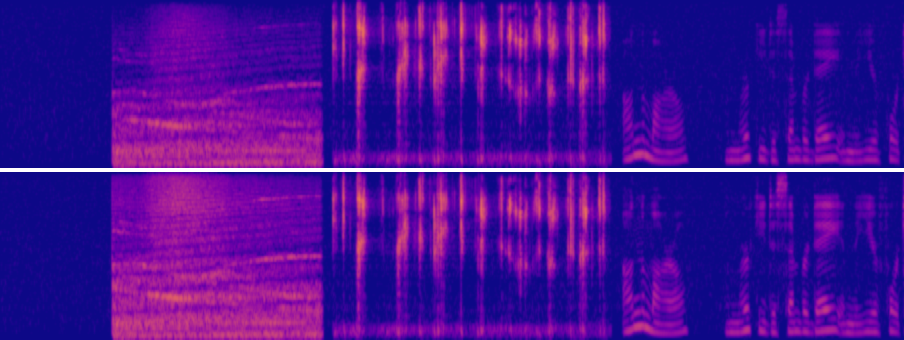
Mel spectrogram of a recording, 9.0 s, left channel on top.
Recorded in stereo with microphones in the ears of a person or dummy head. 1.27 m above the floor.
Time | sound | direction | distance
1.1 | a siren | 60° right (ahead or behind) | ?
3.3 | chewing | 5° left (ahead or behind) | ?
6.2 | a woman speaking | 45° right (ahead or behind) | ?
